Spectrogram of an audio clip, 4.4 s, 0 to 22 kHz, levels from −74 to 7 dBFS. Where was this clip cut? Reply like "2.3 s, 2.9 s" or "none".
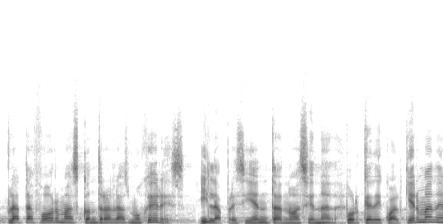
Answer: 1.8 s, 3.4 s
